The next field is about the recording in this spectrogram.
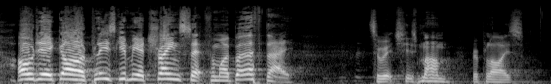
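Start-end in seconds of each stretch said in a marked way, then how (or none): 0.2-3.0 shrill, very loud, high, top-of-the-lungs shout. Telling a story of a little boy praying before bedtime: retelling a boy's shout. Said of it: "he suddenly shouts at the top of his voice".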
